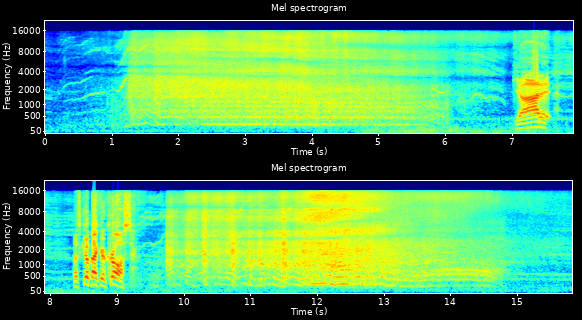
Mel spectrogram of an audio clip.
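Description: Water sprays and hisses as a toy car skims across a pond.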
